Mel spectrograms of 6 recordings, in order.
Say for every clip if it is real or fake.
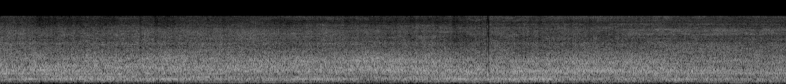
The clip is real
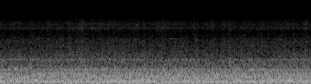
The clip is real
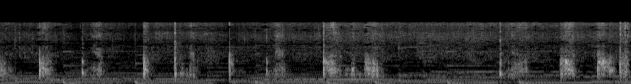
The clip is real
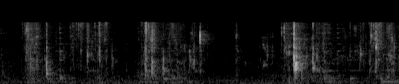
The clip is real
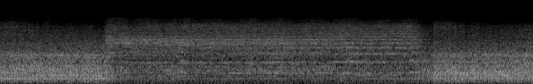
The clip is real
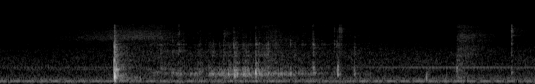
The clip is real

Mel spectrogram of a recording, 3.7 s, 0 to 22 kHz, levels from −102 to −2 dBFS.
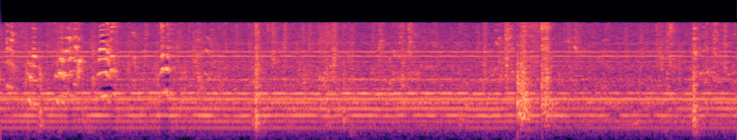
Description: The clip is real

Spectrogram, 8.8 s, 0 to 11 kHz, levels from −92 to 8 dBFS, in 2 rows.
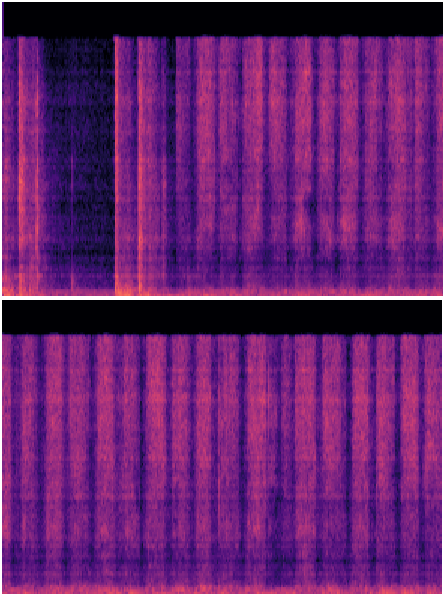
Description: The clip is fake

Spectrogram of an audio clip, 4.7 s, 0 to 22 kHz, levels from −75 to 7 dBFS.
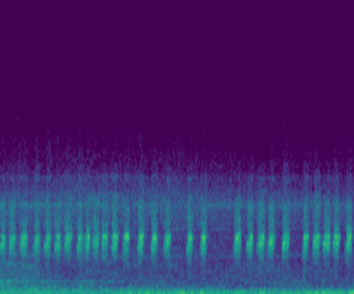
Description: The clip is fake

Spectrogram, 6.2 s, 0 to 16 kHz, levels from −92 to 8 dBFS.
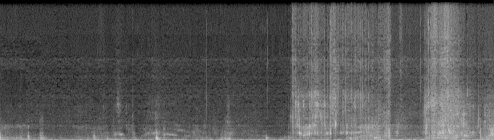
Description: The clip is fake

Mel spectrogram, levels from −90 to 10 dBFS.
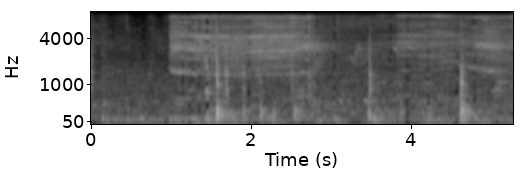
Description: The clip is real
